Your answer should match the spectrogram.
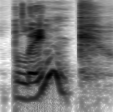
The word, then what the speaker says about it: BLINC: I use Blink, which is spelt with a C on the end, so BLINC.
